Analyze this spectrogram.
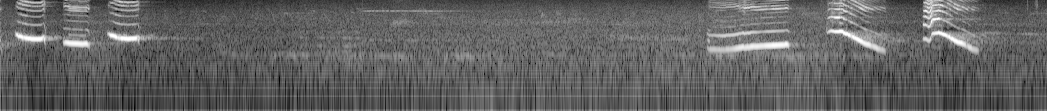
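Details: Central Highlands white-cheeked laughingthrush in wild-style song: three short rich whistles, a pause of about four seconds, then a rising whistle and two steeply falling ones, with quiet background between.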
